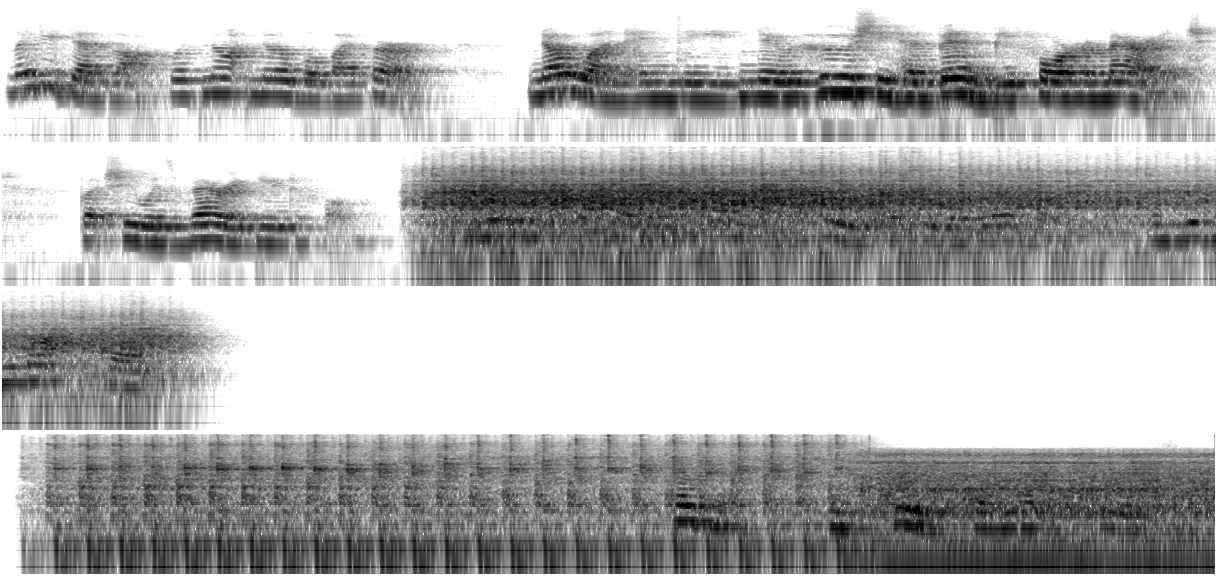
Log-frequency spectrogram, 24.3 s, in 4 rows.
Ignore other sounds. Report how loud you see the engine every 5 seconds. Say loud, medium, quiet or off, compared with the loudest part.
off, loud, medium, medium, medium.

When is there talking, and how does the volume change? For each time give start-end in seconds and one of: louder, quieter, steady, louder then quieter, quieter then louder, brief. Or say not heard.
0.0-12.9 louder then quieter
21.5-24.1 brief.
